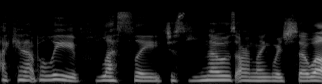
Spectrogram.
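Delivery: ordinary delivery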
